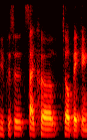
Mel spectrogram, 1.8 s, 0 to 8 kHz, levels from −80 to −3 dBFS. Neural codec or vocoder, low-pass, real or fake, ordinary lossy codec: codec, 16 kHz, 0.5 kbps, FunCodec, trained on Chinese and English, 25 frames a second; 7.2 kHz; fake; none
